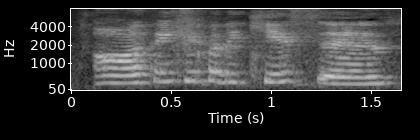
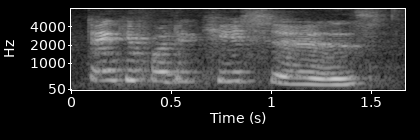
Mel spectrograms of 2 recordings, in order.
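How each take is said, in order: First: Soft, higher cooing to the dog; softer, higher sing-song pet voice. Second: Slower, softer, higher coo to the dog; slow, soft, high sing-song pet voice. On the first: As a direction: gush over the puppy's kisses, softly. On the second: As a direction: stretch it out sweetly for the puppy. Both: Real, not acted. Cooing to her dog Franklin.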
